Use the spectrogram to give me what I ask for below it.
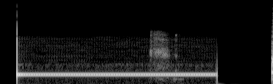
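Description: A telephone tone from a phone: a steady, unwavering single-pitch tone holds for about two seconds and then stops. After a brief silence, another tone starts right at the end.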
